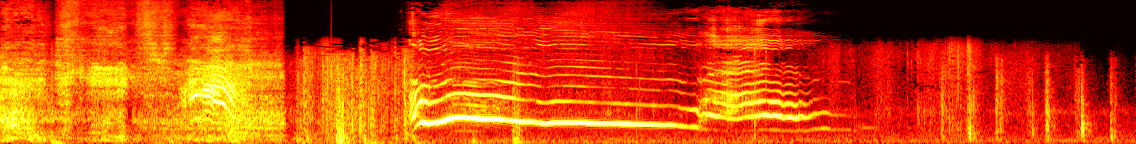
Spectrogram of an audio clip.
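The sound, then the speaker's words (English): A werewolf fighting a vampire lets out a long, loud, wavering howl that slowly drops in pitch, following a burst of snarling, scuffling fight noise, then trailing off into a few scattered taps and footsteps. “Vampires and werewolves fighting?”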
